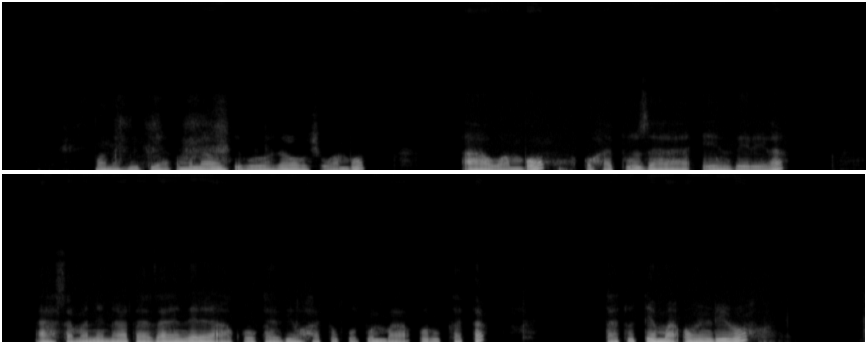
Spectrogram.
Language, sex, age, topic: Oshiwambo, male, 25-35, agriculture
